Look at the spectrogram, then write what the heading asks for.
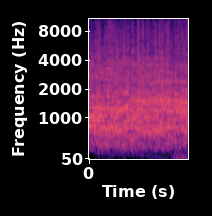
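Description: A packed arena crowd at a Valorant esports match cheers for Sentinels in a sustained, roaring wash of voices and applause, heard from a distance and holding steady throughout.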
